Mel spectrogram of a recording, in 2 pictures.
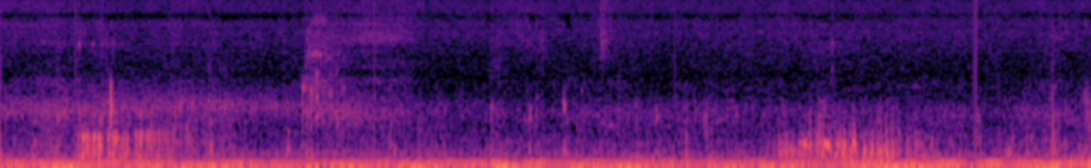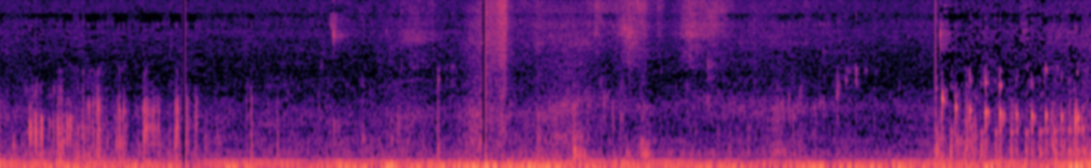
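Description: Low gurgling rumbles and bubbling squeaks come and go over several seconds: ordinary stomach growling, a normal digestive sound.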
